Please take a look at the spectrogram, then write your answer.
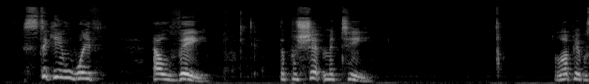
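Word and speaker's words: Métis: with lv the pachette methi a lot of people say matisse but it's not you don't pronounce the s unless there's an e on the end so it's push it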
